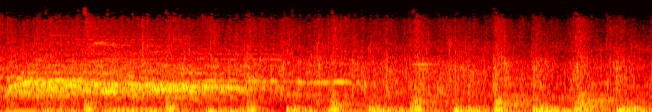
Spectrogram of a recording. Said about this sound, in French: On applaudit tout de suite Antoine Cognam.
